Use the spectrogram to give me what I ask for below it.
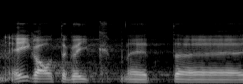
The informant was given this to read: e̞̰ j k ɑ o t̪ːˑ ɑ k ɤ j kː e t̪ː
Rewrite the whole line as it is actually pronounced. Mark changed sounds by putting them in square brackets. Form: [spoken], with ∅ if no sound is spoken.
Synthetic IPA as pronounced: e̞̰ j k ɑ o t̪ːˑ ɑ k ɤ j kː e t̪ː

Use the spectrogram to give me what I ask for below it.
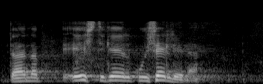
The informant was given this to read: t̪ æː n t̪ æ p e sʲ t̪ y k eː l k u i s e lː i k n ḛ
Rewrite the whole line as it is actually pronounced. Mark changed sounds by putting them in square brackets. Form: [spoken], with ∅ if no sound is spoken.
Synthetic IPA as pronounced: t̪ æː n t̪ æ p e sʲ t̪ [i] k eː l k u i s e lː i [∅] n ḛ

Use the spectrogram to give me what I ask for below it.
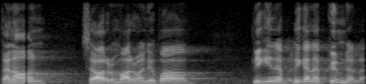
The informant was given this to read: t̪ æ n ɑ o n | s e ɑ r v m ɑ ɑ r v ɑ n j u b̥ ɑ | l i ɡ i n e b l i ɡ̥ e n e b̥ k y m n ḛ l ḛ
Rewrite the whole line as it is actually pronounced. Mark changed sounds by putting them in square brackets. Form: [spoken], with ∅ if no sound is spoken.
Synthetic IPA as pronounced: t̪ æ n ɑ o n | s e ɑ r v m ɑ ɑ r v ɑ n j u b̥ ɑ | l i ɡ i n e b l i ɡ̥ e n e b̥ k y m n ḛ l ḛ

